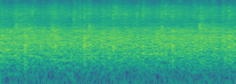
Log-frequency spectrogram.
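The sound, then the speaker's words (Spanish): Loud, sustained applause from a large crowd, dense continuous clapping with no pauses and no voices standing out above it, given as applause for the Lord during a sermon. “Si ese aplauso es para el Señor, dáselo fuerte.”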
